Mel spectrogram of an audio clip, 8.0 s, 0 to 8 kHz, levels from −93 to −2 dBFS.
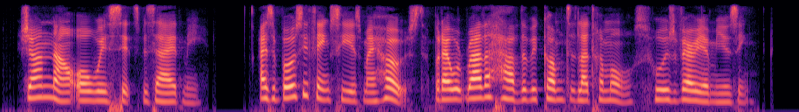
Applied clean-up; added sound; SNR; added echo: none; none; none; none.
